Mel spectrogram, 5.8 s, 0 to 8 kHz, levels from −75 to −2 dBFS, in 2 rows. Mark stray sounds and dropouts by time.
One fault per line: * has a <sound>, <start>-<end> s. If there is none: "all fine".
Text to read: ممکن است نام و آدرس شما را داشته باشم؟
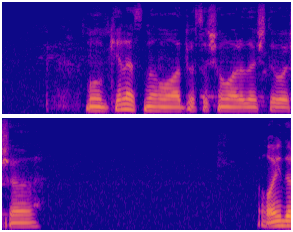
all fine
